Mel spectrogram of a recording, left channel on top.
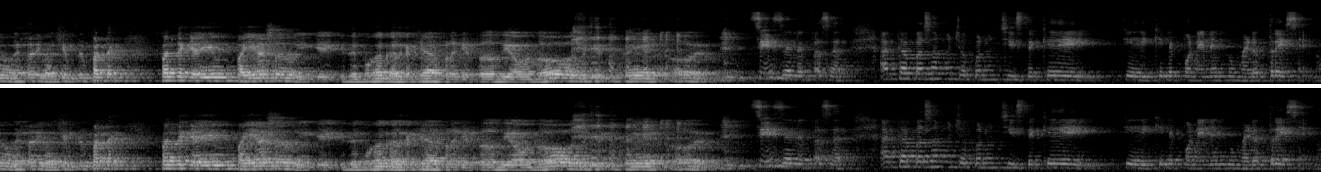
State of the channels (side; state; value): both; normal; correlation 0.51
